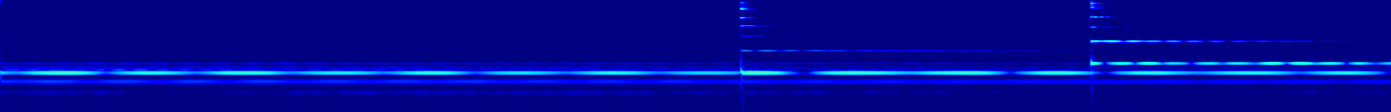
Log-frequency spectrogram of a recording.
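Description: Meditation music of solfeggio chimes: several steady ringing tones that swell and fade in a slow pulse, with a new chime note struck about halfway through and another near the end, each ringing on.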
